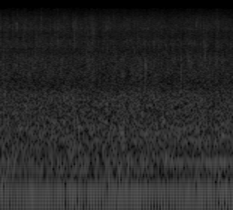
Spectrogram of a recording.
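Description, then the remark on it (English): Steady heavy rain from a thunderstorm, recorded in a backyard, pours down in a continuous, even hiss with a dense patter of drops, holding at a constant level with no thunder or voices. “There's something about heavy rain, the boom of thunder, and flashes of lightning that grips a very primal, fight or flight fear in me and I live for every second of it.”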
